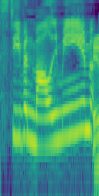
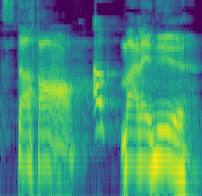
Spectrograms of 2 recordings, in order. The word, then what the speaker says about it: Stefan Molyneux: Stephen Molly meme. It's pronounced Stefan Molyneux.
